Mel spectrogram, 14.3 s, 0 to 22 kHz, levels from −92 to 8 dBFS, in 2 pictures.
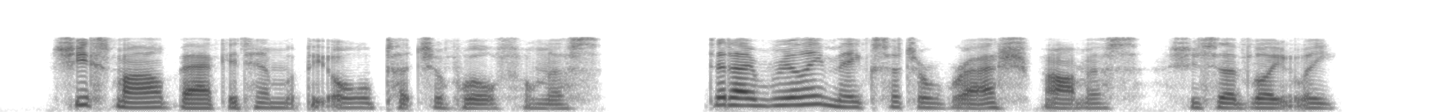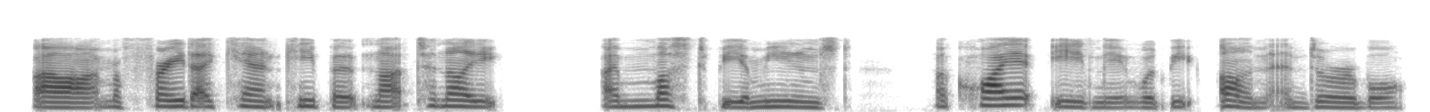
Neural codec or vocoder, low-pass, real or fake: autoencoder, 44.1 kHz, a latent of 192 numbers a frame, MeloTTS; 5.4 kHz; fake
